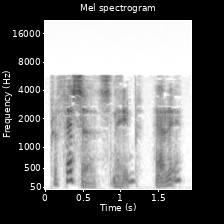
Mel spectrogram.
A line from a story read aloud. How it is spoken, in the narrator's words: Dumbledore corrected him quietly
